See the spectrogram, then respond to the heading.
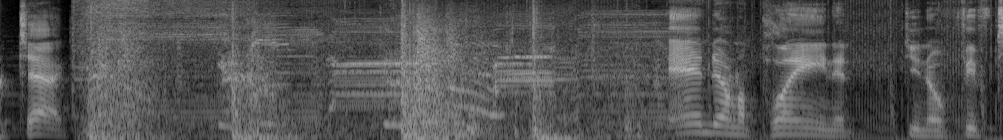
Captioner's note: man grunting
